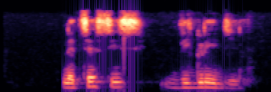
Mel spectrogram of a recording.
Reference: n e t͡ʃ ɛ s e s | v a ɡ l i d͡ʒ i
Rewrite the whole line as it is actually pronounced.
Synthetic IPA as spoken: n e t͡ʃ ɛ s i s | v i ɡ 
